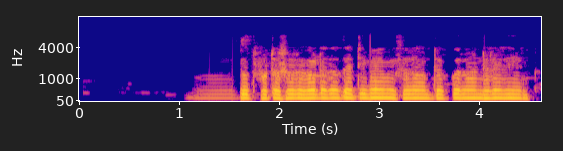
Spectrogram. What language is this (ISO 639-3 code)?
ben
